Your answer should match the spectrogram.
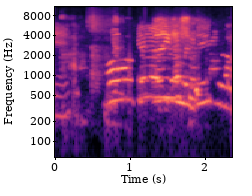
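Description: A young child singing in a sing-song voice, holding a long note in the second half.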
